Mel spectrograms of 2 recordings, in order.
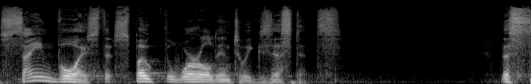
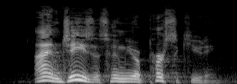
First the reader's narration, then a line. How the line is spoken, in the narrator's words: said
